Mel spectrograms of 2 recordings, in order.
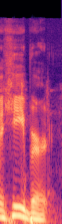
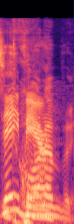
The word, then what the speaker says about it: Hebert: Is that Abear or Hebert? – I don't know. I know a guy whose last name's Hebert. It's spelled like that. And but I know remember, a quarterback is Abear.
